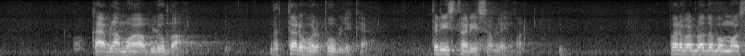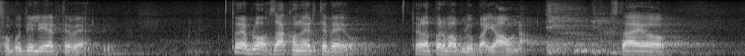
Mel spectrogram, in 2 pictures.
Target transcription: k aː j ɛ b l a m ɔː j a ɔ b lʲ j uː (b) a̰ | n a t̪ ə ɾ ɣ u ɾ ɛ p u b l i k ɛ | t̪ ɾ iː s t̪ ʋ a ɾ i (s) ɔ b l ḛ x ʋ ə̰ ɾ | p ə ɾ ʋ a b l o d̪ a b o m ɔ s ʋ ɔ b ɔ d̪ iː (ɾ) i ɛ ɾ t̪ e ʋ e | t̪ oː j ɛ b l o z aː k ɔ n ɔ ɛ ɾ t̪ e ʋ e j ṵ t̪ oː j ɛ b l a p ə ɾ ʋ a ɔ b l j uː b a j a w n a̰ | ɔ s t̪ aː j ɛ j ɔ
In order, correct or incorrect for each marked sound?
correct, correct, incorrect: l

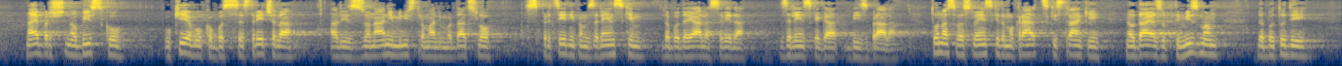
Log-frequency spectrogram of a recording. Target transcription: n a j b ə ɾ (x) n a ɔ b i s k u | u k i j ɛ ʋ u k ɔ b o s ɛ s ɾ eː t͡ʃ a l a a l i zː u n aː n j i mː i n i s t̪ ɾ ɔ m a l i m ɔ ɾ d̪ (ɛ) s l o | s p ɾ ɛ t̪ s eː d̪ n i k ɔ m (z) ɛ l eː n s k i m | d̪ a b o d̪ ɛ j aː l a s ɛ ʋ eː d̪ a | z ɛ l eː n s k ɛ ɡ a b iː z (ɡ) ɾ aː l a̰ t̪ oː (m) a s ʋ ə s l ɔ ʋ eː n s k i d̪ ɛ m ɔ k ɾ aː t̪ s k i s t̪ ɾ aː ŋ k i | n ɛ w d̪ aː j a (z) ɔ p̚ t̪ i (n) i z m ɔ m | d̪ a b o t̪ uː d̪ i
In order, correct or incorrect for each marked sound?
incorrect: ʃ, incorrect: a, correct, incorrect: b, incorrect: n, correct, incorrect: m

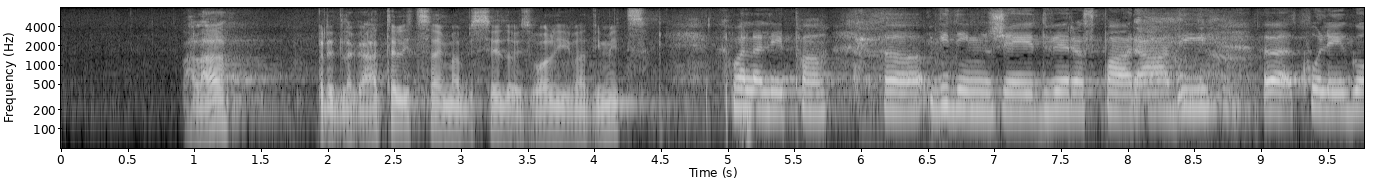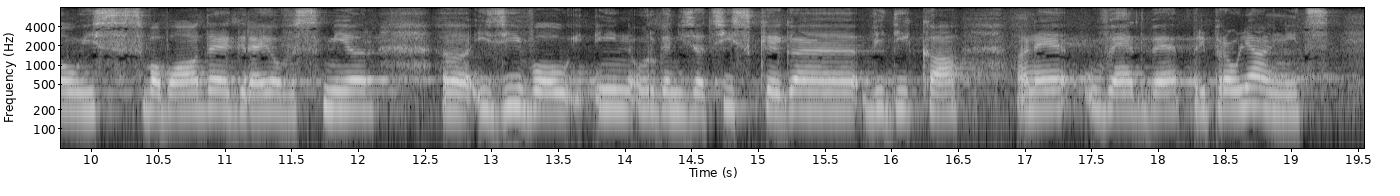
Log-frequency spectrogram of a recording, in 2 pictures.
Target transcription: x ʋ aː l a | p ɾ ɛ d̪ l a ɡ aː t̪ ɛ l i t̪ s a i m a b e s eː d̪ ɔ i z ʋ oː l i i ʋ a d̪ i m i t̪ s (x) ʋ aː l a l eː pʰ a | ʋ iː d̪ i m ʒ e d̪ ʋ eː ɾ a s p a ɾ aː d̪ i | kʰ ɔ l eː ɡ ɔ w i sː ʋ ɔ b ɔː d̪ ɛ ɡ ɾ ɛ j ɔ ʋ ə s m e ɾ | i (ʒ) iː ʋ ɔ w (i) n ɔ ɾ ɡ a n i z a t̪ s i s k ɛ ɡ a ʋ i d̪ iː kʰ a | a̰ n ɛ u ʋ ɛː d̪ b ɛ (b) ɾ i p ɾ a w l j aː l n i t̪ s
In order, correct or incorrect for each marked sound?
correct, incorrect: z, correct, incorrect: p

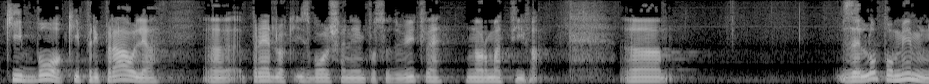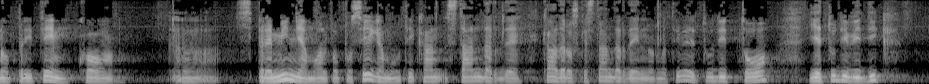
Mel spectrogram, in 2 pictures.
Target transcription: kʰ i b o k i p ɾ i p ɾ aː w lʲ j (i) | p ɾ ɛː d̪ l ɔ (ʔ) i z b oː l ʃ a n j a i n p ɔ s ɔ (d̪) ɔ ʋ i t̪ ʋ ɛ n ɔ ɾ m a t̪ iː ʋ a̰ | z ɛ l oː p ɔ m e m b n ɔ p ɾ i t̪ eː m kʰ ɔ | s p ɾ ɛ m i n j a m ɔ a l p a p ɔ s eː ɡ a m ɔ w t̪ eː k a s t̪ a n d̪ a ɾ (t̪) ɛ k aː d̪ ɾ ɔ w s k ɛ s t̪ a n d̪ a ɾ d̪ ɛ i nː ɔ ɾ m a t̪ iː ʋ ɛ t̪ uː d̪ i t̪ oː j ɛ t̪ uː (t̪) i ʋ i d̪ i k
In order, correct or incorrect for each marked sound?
incorrect: a, incorrect: k, correct, incorrect: d̪, incorrect: d̪

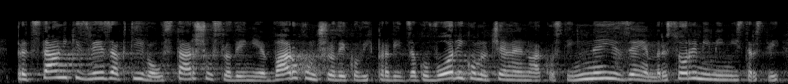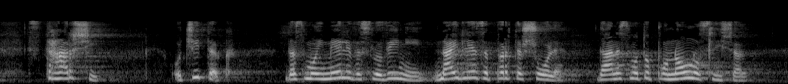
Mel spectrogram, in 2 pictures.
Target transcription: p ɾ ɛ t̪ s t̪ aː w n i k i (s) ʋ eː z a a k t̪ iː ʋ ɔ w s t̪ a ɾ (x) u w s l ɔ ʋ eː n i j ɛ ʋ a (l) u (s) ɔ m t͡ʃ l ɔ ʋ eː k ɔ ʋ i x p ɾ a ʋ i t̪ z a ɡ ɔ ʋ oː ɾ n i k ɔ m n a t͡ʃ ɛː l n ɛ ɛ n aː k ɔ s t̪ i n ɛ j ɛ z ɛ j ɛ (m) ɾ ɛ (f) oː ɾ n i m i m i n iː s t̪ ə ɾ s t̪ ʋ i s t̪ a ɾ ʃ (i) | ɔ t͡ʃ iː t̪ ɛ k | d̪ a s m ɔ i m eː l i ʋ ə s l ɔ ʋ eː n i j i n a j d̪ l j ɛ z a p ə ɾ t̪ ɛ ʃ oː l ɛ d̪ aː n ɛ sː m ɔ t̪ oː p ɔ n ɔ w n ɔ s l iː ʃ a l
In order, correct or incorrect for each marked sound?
incorrect: z, incorrect: ʃ, incorrect: ɾ, incorrect: x, correct, incorrect: s, correct

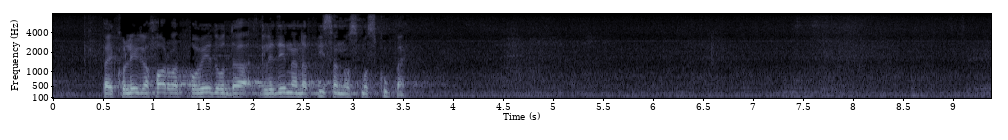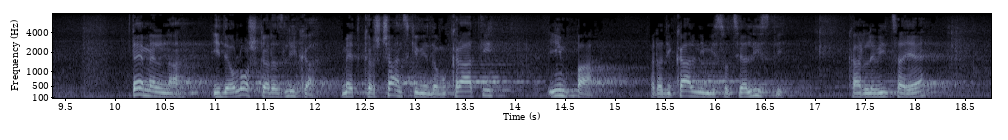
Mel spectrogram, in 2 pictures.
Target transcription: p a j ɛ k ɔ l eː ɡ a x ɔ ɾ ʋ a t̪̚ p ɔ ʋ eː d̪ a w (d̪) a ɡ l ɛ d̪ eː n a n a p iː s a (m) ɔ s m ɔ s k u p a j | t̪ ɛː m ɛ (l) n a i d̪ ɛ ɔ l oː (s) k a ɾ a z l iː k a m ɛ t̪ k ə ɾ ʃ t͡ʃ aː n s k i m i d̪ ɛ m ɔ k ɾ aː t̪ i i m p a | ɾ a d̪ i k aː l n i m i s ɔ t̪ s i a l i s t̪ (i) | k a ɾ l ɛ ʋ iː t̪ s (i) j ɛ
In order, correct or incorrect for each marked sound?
correct, incorrect: n, correct, incorrect: ʃ, correct, incorrect: a

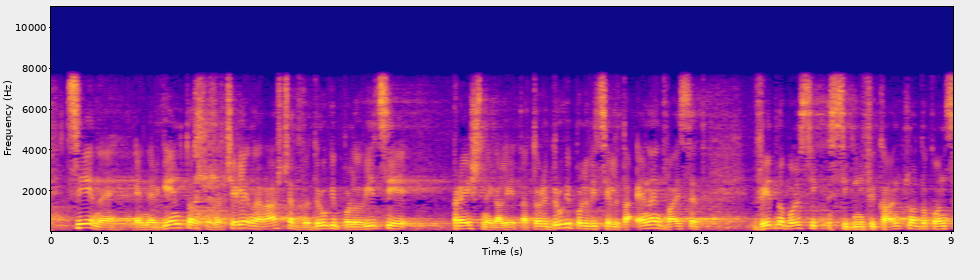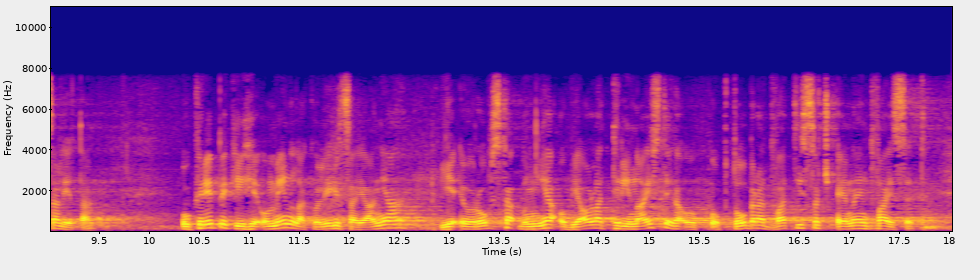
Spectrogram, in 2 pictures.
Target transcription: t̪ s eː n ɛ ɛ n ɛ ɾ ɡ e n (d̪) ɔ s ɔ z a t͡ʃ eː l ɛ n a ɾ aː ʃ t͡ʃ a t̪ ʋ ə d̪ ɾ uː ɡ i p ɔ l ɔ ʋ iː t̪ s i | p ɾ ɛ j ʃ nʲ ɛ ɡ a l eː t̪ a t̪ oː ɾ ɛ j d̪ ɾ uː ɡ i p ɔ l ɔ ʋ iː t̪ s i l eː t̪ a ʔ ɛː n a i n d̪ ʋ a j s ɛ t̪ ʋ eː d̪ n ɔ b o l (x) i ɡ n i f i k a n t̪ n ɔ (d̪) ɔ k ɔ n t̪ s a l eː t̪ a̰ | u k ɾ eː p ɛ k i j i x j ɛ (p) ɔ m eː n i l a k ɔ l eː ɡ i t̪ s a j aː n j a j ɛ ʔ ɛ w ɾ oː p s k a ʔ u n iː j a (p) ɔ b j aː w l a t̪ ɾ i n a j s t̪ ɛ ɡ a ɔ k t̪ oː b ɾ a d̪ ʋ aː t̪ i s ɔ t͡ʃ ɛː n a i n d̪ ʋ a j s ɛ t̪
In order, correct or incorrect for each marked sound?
incorrect: t̪, incorrect: s, correct, incorrect: ʔ, incorrect: ʔ

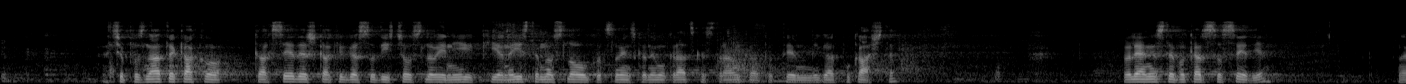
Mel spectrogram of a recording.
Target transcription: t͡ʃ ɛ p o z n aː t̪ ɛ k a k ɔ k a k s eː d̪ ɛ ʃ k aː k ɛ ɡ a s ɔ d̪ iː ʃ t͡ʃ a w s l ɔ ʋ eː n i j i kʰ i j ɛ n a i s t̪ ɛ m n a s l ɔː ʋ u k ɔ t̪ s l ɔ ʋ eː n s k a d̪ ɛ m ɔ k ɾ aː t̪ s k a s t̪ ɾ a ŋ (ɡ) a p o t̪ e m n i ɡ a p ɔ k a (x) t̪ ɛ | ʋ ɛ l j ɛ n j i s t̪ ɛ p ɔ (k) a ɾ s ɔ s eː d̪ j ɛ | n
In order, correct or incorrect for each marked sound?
incorrect: k, incorrect: ʃ, correct

